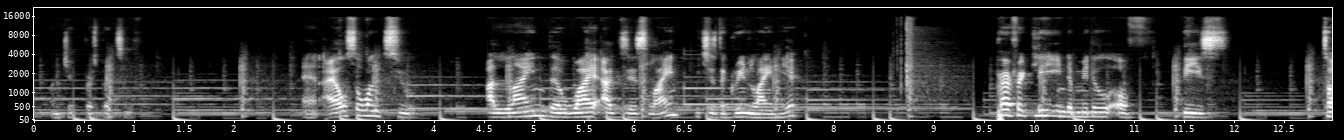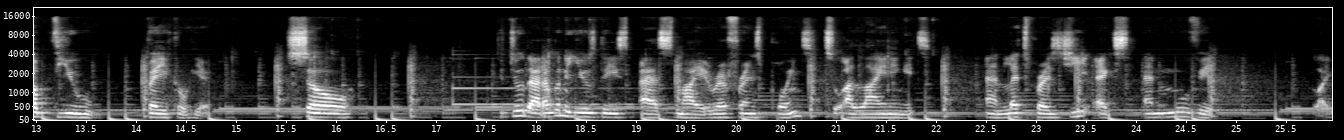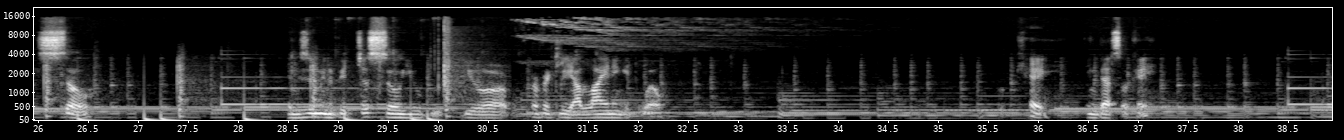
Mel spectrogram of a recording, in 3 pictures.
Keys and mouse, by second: 0.4 click, 2.3-2.7 shift+middle drag, 3.4 shift+drag, 6.0 shift+drag, 8.0 shift+drag, 8.8 shift+middle drag, 11.7 shift+middle click, 15.5 shift+middle click, 16.3-17.3 shift+middle drag, 17.8 shift+middle click, 18.6 shift+middle click, 23.4 g, 23.8 x, 29.0 shift+middle click, 29.9 shift+middle click, 30.8-31.1 shift+middle drag, 31.7 shift+middle click, 32.6 g, 32.9 x.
